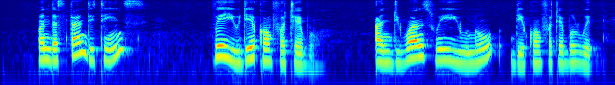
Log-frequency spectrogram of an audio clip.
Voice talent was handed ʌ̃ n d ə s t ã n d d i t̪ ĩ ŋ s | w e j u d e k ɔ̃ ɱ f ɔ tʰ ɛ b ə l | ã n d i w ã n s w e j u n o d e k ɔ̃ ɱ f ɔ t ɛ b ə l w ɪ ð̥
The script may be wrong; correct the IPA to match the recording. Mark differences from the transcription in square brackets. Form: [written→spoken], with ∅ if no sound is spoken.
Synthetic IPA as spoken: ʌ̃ n d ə s t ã n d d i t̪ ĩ ŋ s | w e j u d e k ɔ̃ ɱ f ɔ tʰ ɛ b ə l | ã n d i w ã n s w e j u n o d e k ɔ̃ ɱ f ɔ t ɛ b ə l w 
